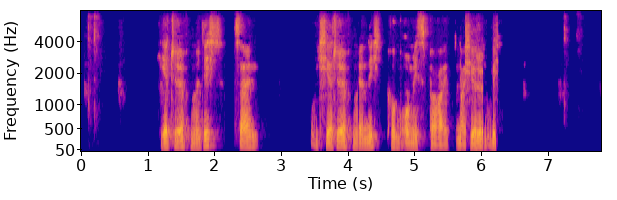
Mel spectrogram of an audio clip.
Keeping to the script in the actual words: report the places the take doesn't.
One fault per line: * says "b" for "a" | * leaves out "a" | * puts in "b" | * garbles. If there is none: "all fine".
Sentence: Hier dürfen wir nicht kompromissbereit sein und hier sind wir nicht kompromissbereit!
* leaves out "kompromissbereit"
* says "dürfen" for "sind"
* garbles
